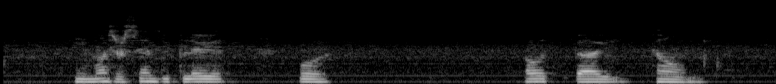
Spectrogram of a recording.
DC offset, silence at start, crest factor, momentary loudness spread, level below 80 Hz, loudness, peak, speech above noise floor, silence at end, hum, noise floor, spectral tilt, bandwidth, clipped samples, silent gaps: under 0.1%; 0.75 s; 18 dB; 13 LU; -60 dBFS; -26 LUFS; -10 dBFS; 31 dB; 0.7 s; none; -55 dBFS; -8.5 dB/octave; 6.6 kHz; under 0.1%; none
